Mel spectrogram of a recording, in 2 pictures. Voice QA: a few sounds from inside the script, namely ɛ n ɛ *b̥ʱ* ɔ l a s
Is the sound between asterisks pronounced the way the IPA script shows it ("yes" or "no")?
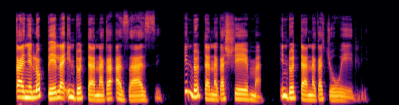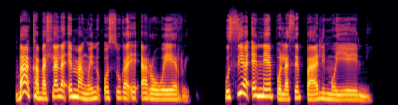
yes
